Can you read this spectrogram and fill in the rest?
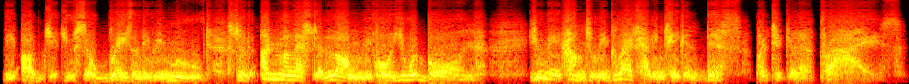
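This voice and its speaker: A man playing a proud, honor-bound alien assassin in a video game, coldly menacing, with formal, haughty, deliberate speech. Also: fairly high pitch, vocal fry, fairly bright tone, a little hiss or hum, full character voice. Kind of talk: scripted video game villain voice lines.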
